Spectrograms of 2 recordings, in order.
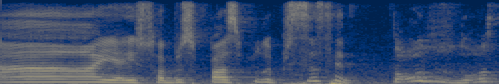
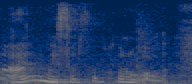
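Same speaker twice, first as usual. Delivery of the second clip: whiny daughter; 4 semitones higher, 11 dB quieter, much faster than usual. Retold or imitated. Daughter whining refusal.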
